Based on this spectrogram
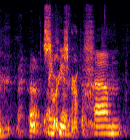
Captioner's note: laughter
